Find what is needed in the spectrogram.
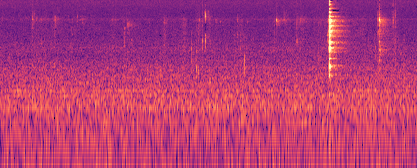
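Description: A person quietly chewing a mouthful of soft hard-boiled egg salad with mayonnaise, with faint small mouth sounds. A single sharp click sounds about five seconds in.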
